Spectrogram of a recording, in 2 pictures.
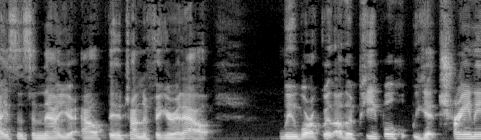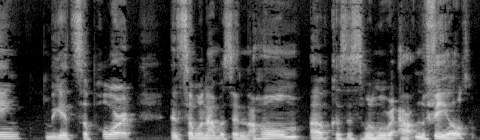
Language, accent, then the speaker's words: English; New York City, New York, United States; I grew up in Queens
